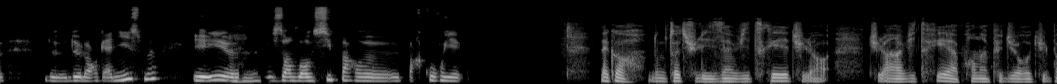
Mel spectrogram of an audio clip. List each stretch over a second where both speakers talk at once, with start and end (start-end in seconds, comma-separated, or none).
none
